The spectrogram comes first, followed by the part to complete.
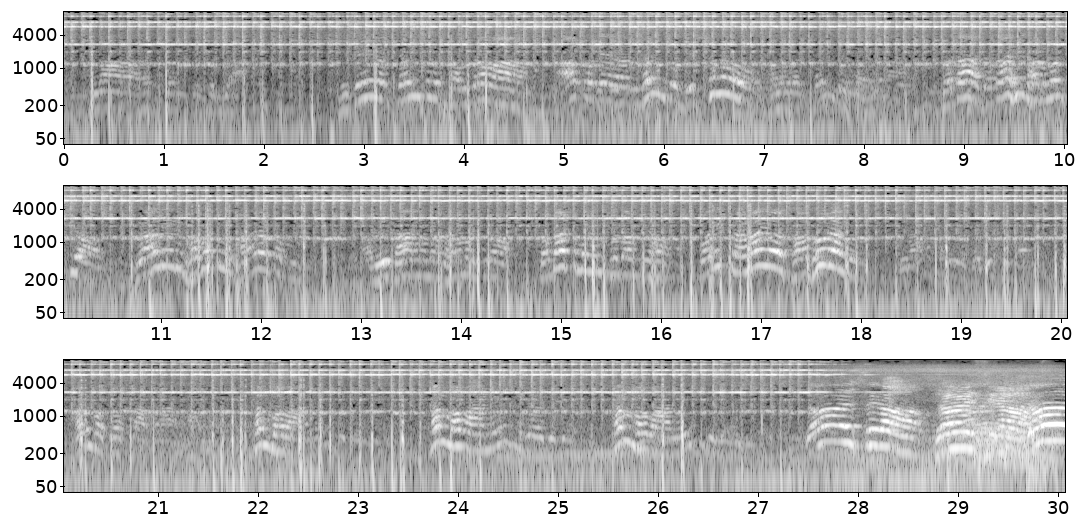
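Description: A temple bell rung without a break, giving a steady high ringing, over voices chanting. The ringing stops suddenly at the very end.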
